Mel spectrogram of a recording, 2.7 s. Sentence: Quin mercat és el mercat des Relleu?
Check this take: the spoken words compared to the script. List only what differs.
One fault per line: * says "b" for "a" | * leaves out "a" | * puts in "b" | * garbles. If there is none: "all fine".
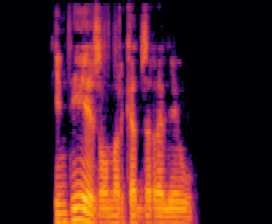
* says "dia" for "mercat"
* says "de" for "des"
